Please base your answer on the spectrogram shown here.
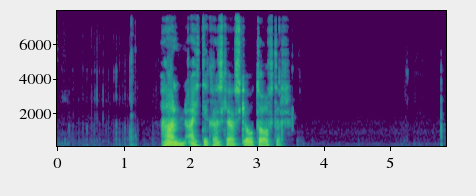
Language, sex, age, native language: Icelandic, male, 30-39, Icelandic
